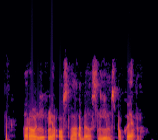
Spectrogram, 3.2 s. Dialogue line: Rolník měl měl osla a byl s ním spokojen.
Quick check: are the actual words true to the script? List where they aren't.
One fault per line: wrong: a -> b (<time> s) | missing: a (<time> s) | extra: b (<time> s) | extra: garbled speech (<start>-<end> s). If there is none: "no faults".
missing: měl (1.1 s)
